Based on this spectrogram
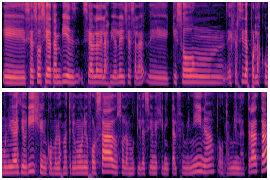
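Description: This woman talks at a moderate pace, barely pausing, with fairly even intonation. The background is quiet. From Peru. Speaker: social worker and activist; speaker. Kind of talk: conference talk. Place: hall. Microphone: podium.

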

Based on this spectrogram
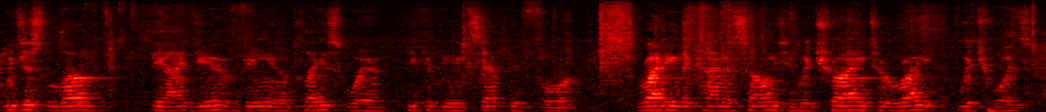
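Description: The voice moves at a moderate pace with monotone, flat intonation over noticeable background noise. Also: man. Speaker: guest. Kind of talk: interview answer and song introduction. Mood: reflective, warm storytelling.

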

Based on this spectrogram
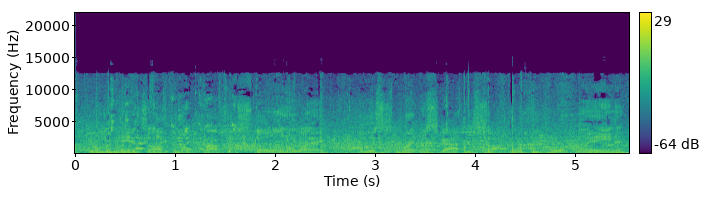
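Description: The pace is moderate, and the sound is dry with no echo. Loud background noise runs underneath. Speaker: play-by-play announcer. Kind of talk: live basketball commentary. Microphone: headset.

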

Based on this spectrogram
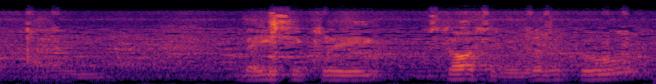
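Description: A man at a fairly slow pace over noticeable background noise. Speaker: retired plumber, long-distance cyclist. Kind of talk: interview answer. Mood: cheerful, enthusiastic. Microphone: phone near.

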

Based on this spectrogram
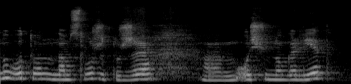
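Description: Audible room echo and light background noise accompany a woman speaking with ordinary pitch variation. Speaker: home vlogger. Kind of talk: casual vlog chat. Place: kitchen. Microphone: phone near.

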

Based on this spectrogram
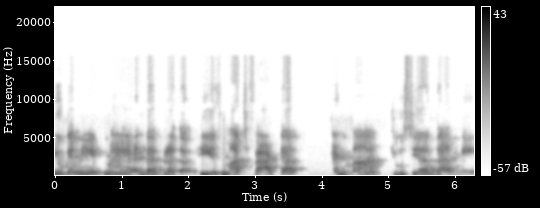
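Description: A natural reading voice carries fairly even intonation. The background is quiet.

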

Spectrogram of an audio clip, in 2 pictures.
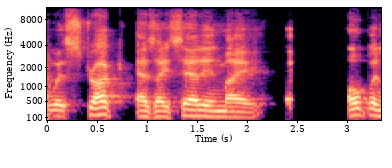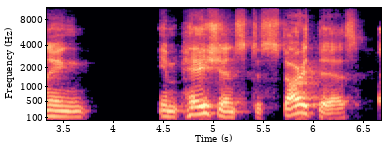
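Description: Lively intonation at a very slow pace, with long, frequent pauses and a quiet background. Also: man. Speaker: event host. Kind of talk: opening remarks to an online discussion group. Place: home room. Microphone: webcam.

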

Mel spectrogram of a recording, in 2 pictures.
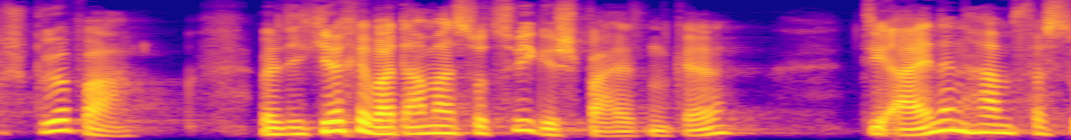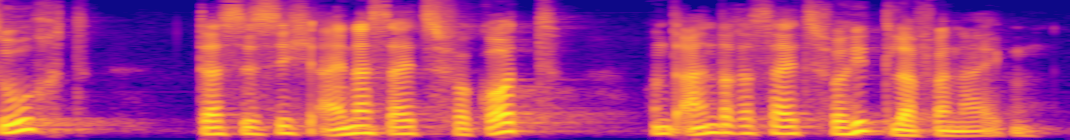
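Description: Speaking at a fairly slow pace with long, frequent pauses, a man with a fairly high pitch, vocal fry and a warm tone makes very wide pitch swings in a very clean recording with a silent background. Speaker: preacher. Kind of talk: sermon in a church service. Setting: church. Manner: conversational, warm, informal preaching with colloquial asides; earnest and direct, addressing the congregation personally.

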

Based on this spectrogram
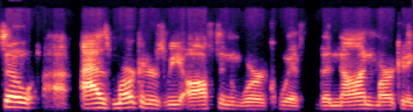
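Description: Over a quiet background, a man speaks with ordinary pitch variation in a dry sound with no echo. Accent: American. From Boston, US. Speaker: company founder and interviewer; interviewer. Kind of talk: interview. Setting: video call. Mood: warm, friendly. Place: home room. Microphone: video call.

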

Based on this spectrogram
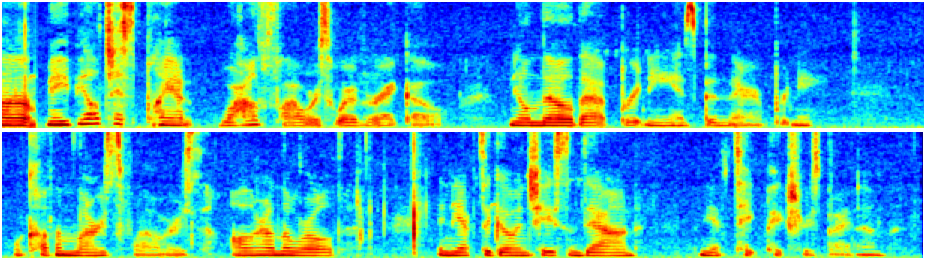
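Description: Over light background noise, a woman talks in a monotone, flat intonation with a dry sound and no echo. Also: fairly quick pace. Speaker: lifestyle vlogger. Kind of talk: casual vlog chat. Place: open country. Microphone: phone near.

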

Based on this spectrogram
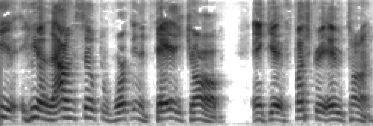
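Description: A high-pitched man at a moderate pace, music in the background. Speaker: reaction channel host. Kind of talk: casual reaction commentary. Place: home room. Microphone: webcam.

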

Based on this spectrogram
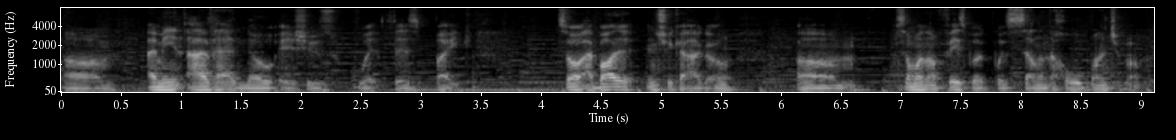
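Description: Faint music plays in the background as a man with a very deep, low pitch speaks at a moderate pace in a monotone, flat intonation. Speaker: motorcycle vlogger. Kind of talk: casual vlog chat. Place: home room. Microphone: phone near.

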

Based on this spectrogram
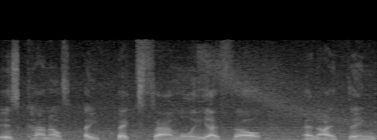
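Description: Over light background noise, a woman with a Chinese accent talks at a fairly slow pace and a medium pitch. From China. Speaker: university student. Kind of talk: interview answer. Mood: warm, positive. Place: hall. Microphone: lapel.

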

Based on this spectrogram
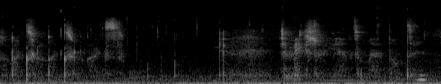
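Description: Soft-spoken, a man is whispering. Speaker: ASMR creator. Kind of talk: soft whispered ASMR tutorial chat. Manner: soft ASMR whisper, repeated words.

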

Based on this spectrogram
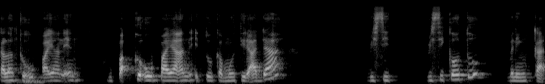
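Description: A woman with a non-native accent at a moderate pace, with long, frequent pauses, over a quiet background. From Sarawak, Malaysia. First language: not Malay (speaking Malay). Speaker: pharmacist and mental health first aid instructor; mental health first aid instructor. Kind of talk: interview. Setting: studio. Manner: code-switching Malay and English. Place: studio. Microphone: studio mic.

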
